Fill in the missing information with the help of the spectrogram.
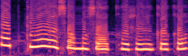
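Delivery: put-on increasingly high, desperate little girl voice; pleading child. Child begging her guardian not to leave, desperate.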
